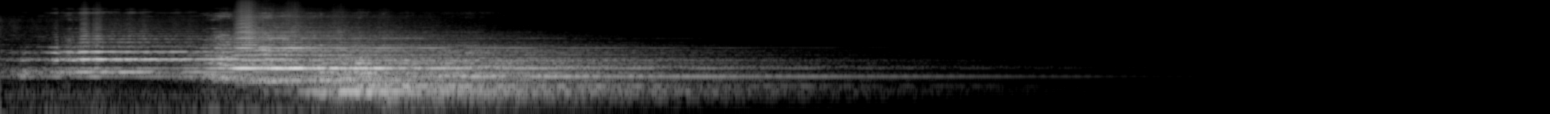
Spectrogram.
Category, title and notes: Sound effects > Electronic / Design
Heavily edited and processed foley samples originated from an odd source - scratching dish plates together!
horror, terror, scary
